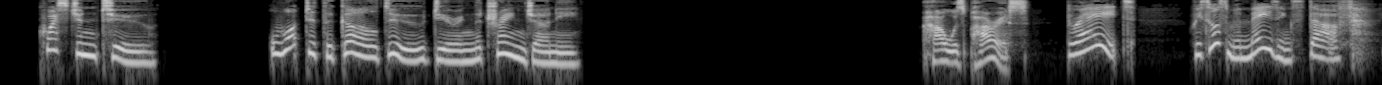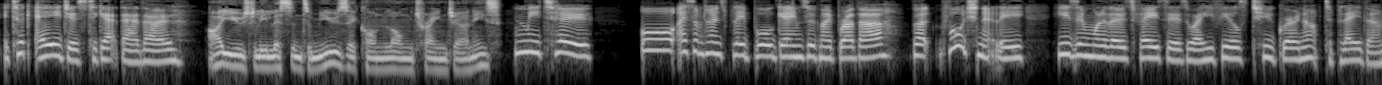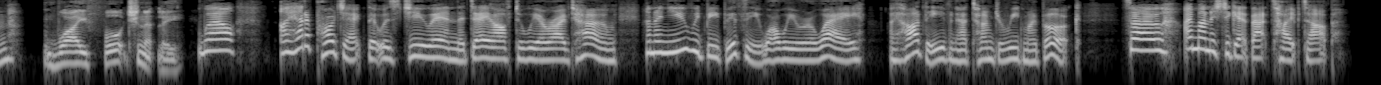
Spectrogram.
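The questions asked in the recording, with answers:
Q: What did the girl do during the train journey?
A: She typed up her project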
